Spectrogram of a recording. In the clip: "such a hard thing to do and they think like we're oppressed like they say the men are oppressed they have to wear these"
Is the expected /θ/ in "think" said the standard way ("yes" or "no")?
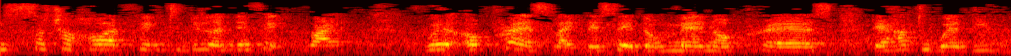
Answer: no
